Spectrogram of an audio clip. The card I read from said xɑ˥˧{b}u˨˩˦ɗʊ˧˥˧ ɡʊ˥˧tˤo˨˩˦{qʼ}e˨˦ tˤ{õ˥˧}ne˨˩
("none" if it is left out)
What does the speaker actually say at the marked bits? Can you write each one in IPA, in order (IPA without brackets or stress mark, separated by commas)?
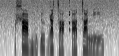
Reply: b, qʼ, o˥˧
